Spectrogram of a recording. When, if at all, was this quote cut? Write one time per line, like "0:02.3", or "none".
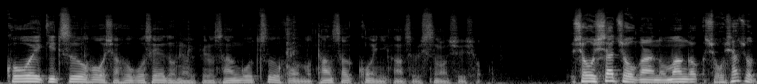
0:05.7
